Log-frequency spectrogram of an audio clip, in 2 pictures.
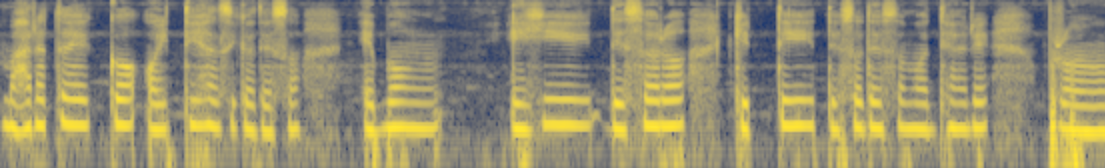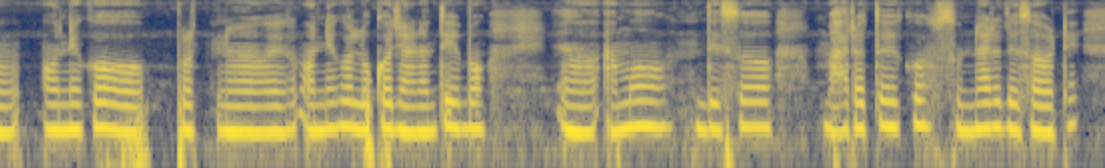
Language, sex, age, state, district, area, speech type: Odia, female, 18-30, Odisha, Jagatsinghpur, urban, spontaneous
